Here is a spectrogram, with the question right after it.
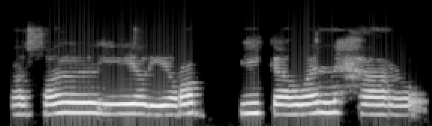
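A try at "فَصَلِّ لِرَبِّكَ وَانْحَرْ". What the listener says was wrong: li-nya ini pendek ya, jangan dipanjangkan. Fasolli li rabbika. Fasolli li rabbika. Jangan fasolli li rabbika. Nah, jadi kepanjangan li-nya. Jangan fasolli. Nah, tapi fasollili. Fasollili rabbika.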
